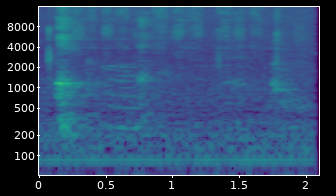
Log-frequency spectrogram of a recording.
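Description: Chalk writing on a blackboard: a run of faint scratching strokes, with a brief louder sound just after the start. A steady low hum lies underneath.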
